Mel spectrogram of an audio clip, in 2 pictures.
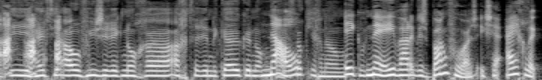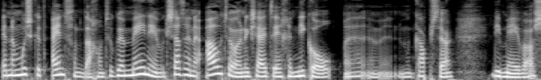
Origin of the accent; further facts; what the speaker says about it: Overijssel, Netherlands; Vind ik hem nou zo grappig omdat ik uit Twente kom?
